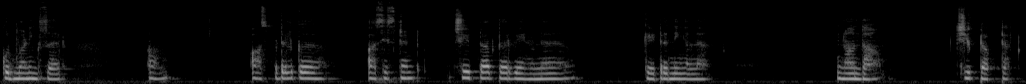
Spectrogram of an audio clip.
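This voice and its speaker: A woman voicing a guarded young woman doctor in an animated cartoon, speaking quietly and curtly. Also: high-pitched, unhurried, pauses often, husky. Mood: cold.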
